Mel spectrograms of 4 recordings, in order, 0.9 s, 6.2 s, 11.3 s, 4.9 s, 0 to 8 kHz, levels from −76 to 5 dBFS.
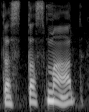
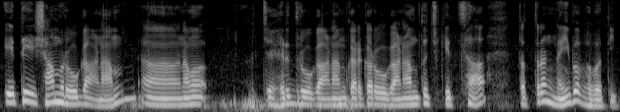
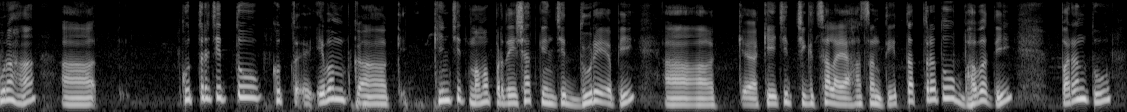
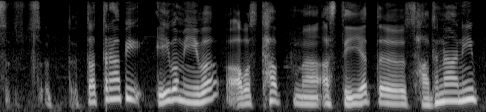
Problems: constant background noise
